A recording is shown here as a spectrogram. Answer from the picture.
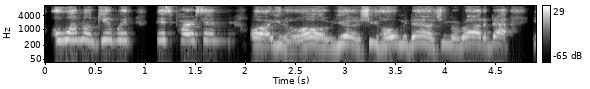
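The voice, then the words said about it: Imitates another person's voice. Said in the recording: “Yes, I'm doing impersonations now.”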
